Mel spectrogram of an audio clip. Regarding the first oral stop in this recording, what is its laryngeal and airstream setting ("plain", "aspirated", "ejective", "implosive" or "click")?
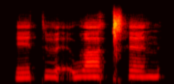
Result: plain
